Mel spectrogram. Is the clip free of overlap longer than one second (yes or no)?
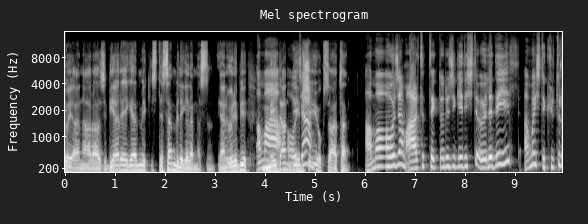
no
